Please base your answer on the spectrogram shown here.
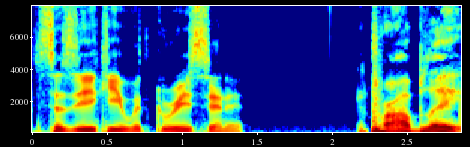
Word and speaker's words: tzatziki: Tzatziki. Yeah. It's like yogurt sauce. Yeah, that's a good sauce. But this stuff in this ketchup bottle they're squirting, what is that? Well, it's like tzatziki with grease in it.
